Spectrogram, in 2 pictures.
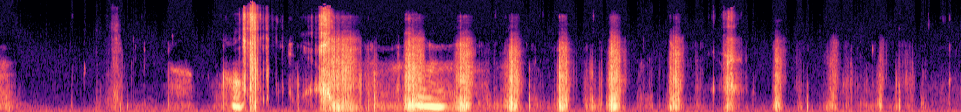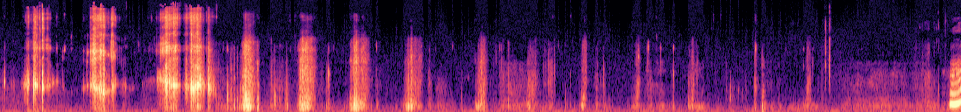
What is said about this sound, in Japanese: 先生ね、このおせんべい好きなんだ。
